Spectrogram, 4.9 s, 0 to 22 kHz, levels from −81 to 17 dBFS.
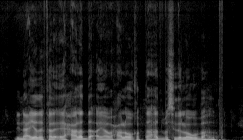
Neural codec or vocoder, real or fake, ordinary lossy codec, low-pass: none; real; none; none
